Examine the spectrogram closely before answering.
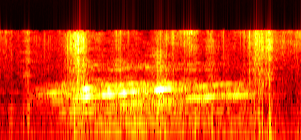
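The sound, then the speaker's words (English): A taxi stopping at a crowded intersection: a continuous rumble of traffic with a wavering tonal whine running through it, plus a few short clicks and scrapes. “But at this same time, many blocks away, a taxi stops at a crowded intersection.”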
